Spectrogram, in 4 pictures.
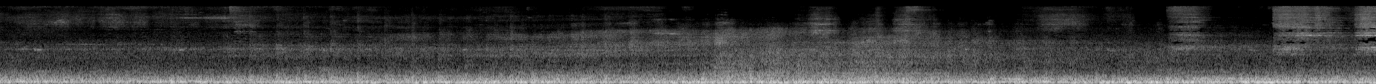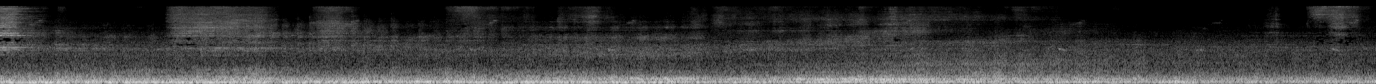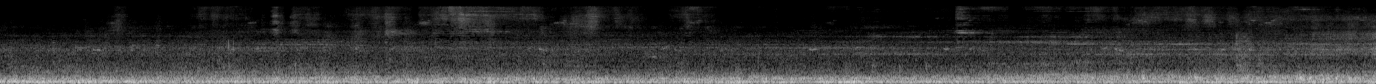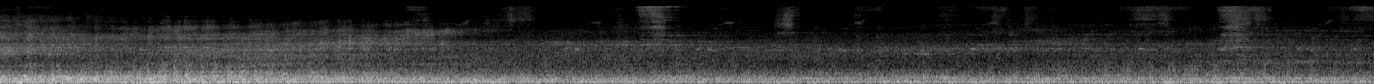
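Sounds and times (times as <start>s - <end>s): freight train wheels rumbling: 0.0s - 55.0s
faint wheel squeal: 35.6s - 40.0s, 52.6s - 55.0s.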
